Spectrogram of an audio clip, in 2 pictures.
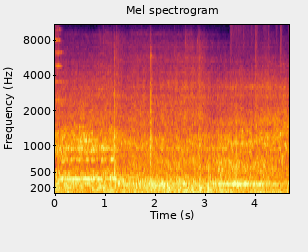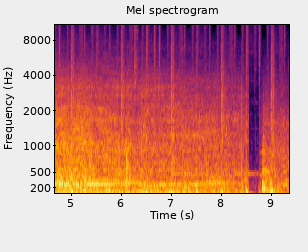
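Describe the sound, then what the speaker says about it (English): Toy train rolling along the Brighton seafront, a loud continuous rumble with rattling and clacking that gradually eases over several seconds, set in an outdoor seaside street ambience. "That's the toy train I was just mentioning."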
